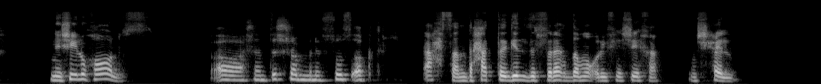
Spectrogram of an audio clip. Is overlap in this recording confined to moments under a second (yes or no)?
yes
